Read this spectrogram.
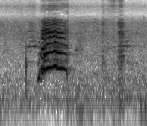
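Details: Penned goat on a smallholding in Panggul, Trenggalek, Indonesia, where three pregnant does share the pen with a nine-month-old buck; one short, harsh bleat of about half a second, then a faint second call over low background murmur.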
